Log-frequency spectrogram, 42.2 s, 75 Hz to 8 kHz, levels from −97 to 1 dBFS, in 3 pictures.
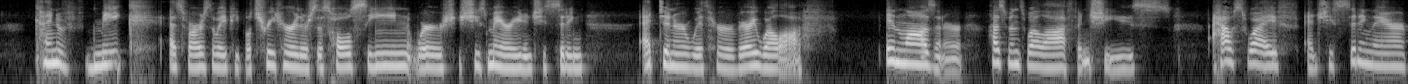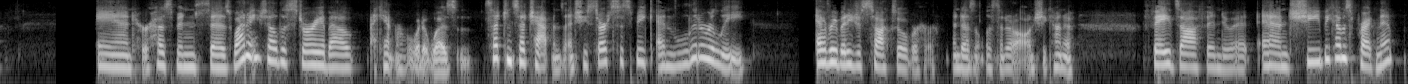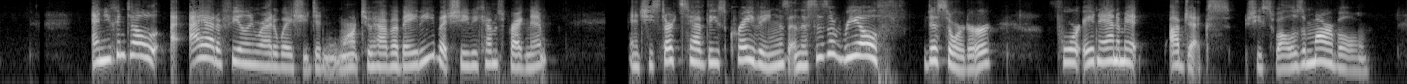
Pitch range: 190-255 Hz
